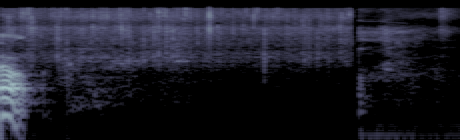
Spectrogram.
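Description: An omelette sizzling faintly and steadily in a buttered frying pan. Just before the end it gives way abruptly to a low hum.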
